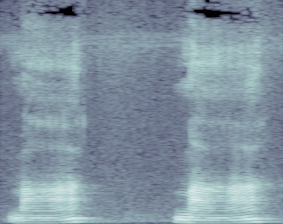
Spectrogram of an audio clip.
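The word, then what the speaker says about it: 麻: little dictionary list uh is pronounced with a rising tone so with ma it's said ma ma and that word uh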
